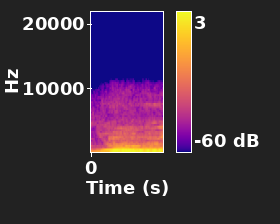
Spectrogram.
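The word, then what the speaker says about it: 読む: So this one is pronounced yomu. Yomu.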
